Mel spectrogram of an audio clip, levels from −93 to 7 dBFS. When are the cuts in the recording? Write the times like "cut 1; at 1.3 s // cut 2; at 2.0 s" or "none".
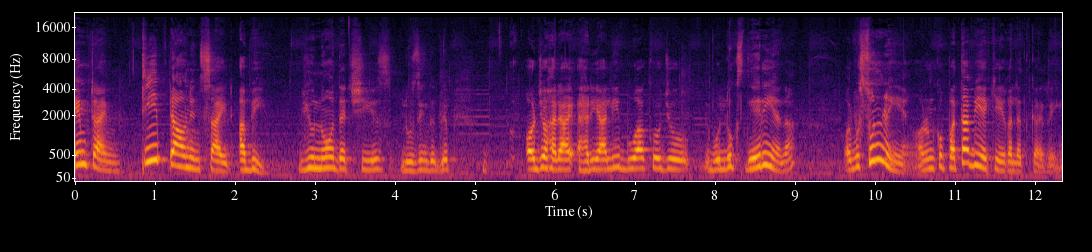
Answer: none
